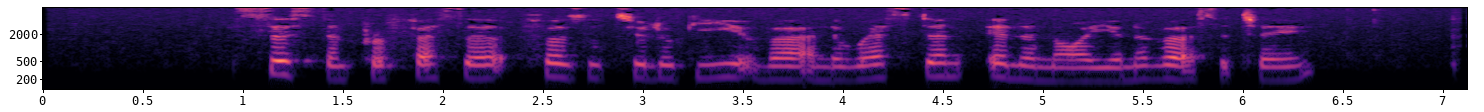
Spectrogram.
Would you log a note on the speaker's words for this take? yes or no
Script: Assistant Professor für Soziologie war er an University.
yes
